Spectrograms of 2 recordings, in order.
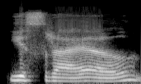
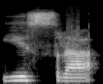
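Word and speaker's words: ישראל: You don't want to say Yisrael, but Yisrael. This, you should have some kind of pause or breath right after Ra and before the Aleph. Because I know they say that Aleph is silent, but it's not really just silent. It's actually a pause.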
